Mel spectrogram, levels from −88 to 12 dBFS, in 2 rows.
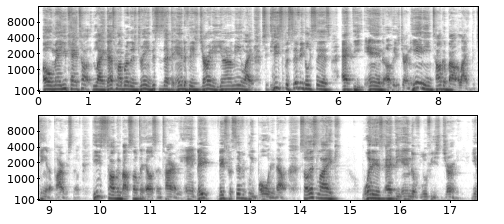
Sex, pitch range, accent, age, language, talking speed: male, 140-175 Hz, American, 20-39, English, 235 wpm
